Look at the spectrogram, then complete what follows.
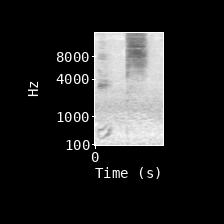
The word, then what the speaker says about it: Ypres: Then we're booked on a site in, is it Ypres? Pronounced perfectly.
